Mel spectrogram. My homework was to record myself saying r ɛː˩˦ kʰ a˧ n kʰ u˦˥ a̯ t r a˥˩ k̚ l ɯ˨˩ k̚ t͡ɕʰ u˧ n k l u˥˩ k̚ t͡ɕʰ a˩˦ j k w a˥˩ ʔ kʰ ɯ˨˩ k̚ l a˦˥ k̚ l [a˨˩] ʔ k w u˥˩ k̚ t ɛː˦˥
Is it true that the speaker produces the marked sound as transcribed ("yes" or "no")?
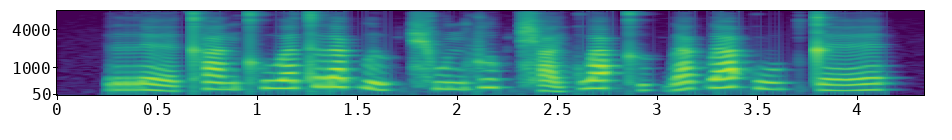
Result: no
